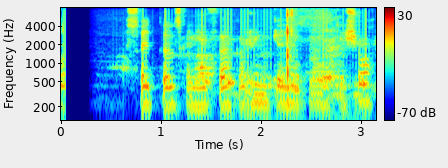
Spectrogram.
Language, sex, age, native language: Icelandic, male, 13, Icelandic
